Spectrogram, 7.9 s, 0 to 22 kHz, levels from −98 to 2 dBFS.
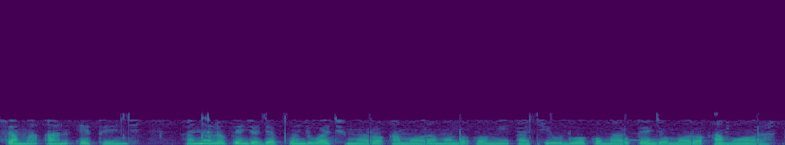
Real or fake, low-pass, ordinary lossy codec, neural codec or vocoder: real; 19.8 kHz; AAC, 16 kbps; none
